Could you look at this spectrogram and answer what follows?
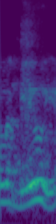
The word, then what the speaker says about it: Lemieux: His last name rhymes with Schmilu. – Yeah. – Mario Lemieux, yes, came in 282 points in the Quebec League, and unheard of 130 goals, and boy, you thought he would just dominate.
